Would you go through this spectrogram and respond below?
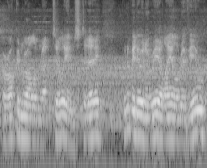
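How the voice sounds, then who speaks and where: A man with a West Yorkshire accent hosting a casual beer-tasting vlog, chatty and unhurried, with plenty of ums and uhs. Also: medium pitch, fairly even intonation. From West Yorkshire, England. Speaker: beer reviewer, channel host. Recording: echoey room with air-conditioning hum.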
